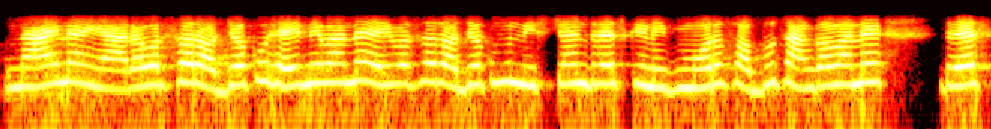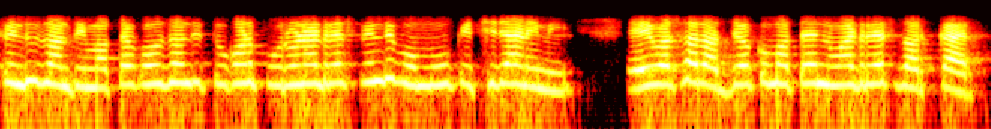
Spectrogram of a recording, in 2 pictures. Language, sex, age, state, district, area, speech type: Odia, female, 18-30, Odisha, Dhenkanal, rural, conversation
